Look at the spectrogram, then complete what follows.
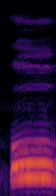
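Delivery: "ऊ" held long, like ooo; drawn-out long "ऊ"; long vowel demonstration. Shown as a demonstration. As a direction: stretch "ऊ" out before carrying on. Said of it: "बड़ा होगा, देर तक होगा".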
